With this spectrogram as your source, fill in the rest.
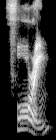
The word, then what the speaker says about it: foreign: how we write awkward foreign you can see foreign there is a gn in the end but it's not fully pronounced neighbor by the way even neighbor it has a gh that is silent neighbor.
